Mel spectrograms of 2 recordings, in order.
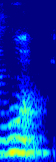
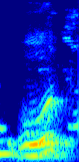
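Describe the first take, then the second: First: "would" as "wooood", tight oo; wrong long U. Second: "would" as "wud", short loose oo; short open U. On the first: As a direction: stretch "would" to rhyme with "food". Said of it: "no es would". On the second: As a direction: say "would" to rhyme with "good". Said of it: "No, es good". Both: Shown as a demonstration.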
